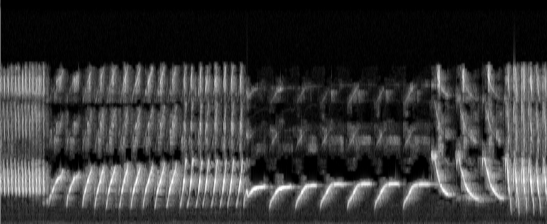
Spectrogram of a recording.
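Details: Canary singing: rapid trills of repeated rising upswept notes, switching between tours at different speeds, slower rolling phrase mid-song, ending in a fast high buzzy trill.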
